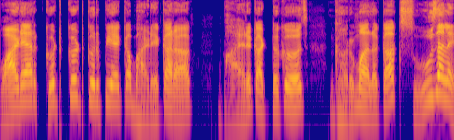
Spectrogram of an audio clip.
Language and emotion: Goan Konkani, happy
